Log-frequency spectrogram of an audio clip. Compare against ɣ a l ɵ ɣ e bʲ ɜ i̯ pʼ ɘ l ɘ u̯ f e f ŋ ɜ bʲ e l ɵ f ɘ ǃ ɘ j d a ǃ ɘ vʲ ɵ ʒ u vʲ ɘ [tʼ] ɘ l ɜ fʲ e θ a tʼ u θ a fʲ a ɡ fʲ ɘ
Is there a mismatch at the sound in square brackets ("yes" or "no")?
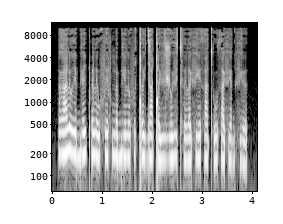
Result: yes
